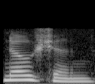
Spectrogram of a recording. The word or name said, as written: notion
